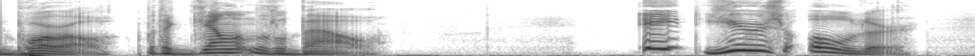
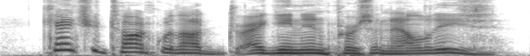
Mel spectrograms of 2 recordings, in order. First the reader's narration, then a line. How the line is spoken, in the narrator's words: I said irritably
